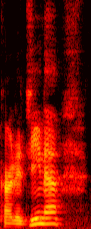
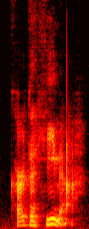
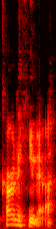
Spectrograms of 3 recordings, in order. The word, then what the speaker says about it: Cartagena: We're heading to Cartagena is our first stop, and that's how we pronounce it, by the way. Apparently it's not Cartagena, it's Cartagena. Okay, I will pronounce it Cartagena as much as I can remember to do that.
